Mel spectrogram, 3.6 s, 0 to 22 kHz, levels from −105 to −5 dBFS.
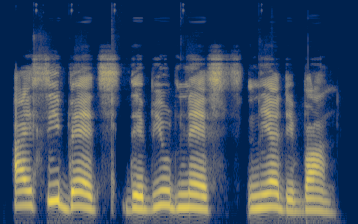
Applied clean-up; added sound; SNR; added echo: neural mask model Resemble Enhance denoiser.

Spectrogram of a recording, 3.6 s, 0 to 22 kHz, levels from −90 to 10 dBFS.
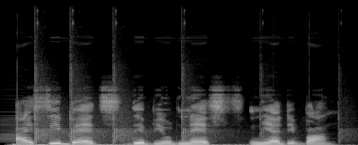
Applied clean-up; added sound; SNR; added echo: none; Clapping; 14 dB; none.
